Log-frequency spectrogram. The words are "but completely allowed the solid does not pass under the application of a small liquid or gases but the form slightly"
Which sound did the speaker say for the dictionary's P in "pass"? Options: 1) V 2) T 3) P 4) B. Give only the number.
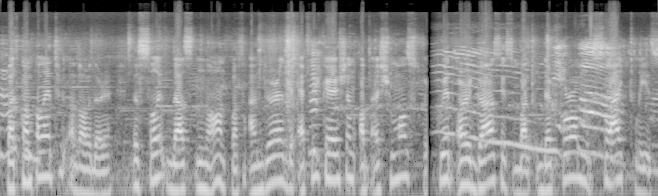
4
